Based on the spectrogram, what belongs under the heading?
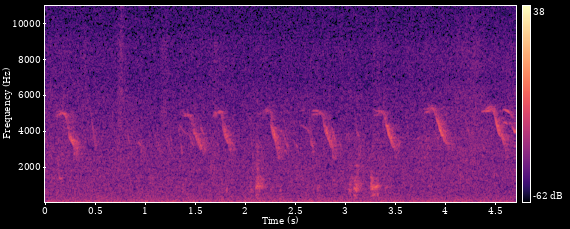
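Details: Chickens: a steady series of high, thin, downward-sliding peeps repeats about twice a second, with a few short, low clucks scattered between them.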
